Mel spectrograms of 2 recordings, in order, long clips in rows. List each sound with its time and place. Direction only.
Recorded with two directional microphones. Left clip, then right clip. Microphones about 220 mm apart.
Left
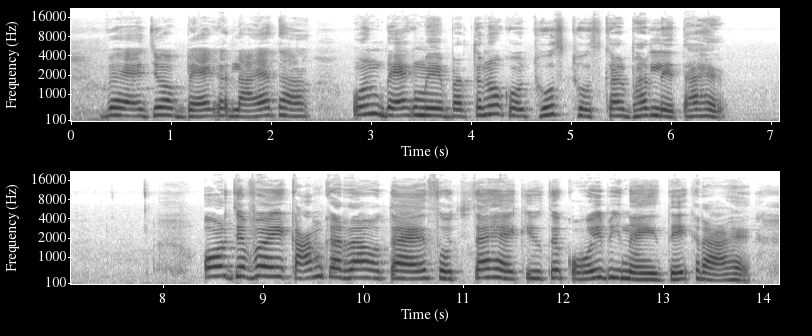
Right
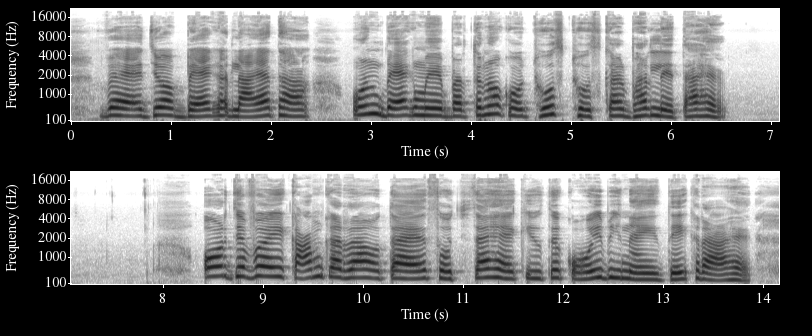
0.0 s speech: 45° right (ahead or behind)
7.9 s a woman's voice: 35° right (ahead or behind)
